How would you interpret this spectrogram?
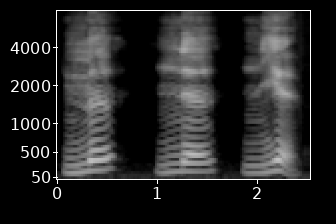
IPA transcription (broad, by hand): m, n, ŋ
